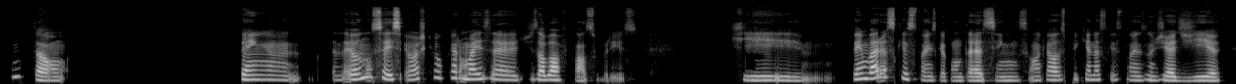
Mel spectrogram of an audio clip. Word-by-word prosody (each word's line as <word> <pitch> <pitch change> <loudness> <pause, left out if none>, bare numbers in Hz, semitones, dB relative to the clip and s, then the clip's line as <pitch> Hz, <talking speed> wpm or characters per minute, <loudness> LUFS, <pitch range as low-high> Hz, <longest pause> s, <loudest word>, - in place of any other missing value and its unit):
Então 195 - +1 1.8
tem 220 -2 -1 0.3
eu 225 +3 +1
não 350 +3 +1
sei 250 -9 +4
se - - +7
eu 215 - -2
acho 250 +4 0
que 320 - -10
eu 300 - -4
quero 295 0 -2
mais, 250 +2 +3
eh, 215 -3 +1
desabafar 210 -2 +2
sobre - - -13
isso. - - -15 0.9
Que 190 -2 -2 0.5
têm 250 +2 +3
várias 280 +5 +5
questões 220 -9 -4
que 180 - -8
acontecem. 175 +1 -1
São 185 - -9
aquelas 200 +2 -1
pequenas 215 -1 -5
questões 200 -3 -7
no 205 -2 -3
dia-a-dia. 180 -2 +1
210 Hz, 135 wpm, -24 LUFS, 185-235 Hz, 1.8 s, se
